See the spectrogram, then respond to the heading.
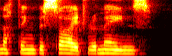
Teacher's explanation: the word nothing is a trochee with a dumb D stress pattern and this first stressed syllable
